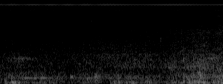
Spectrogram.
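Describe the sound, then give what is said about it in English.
A boat rumbles past within about 20 feet of a drifting fishing boat with its motor off on open ocean water, its low engine drone blending with the wash of waves and gusty wind buffeting the microphone, steady and fairly loud throughout. “I haven't started my motor, and this motherfucker is going to go within 20 feet of me.”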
